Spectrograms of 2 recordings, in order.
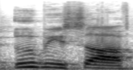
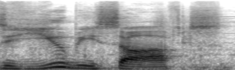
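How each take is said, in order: First: The name begins with an 'oo' sound. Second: The name begins with a 'yoo' sound. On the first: The speaker calls it wrong. "if it was Ubisoft, then it wouldn't be a" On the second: The speaker calls it right. "so I guess it's Ubisoft"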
